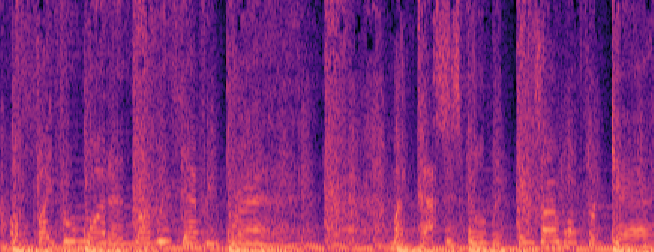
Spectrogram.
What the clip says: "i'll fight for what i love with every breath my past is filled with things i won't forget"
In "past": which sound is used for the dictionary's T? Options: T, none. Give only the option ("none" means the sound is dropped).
none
